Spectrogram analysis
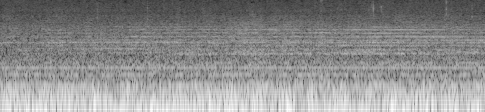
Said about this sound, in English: A din of screaming and car horns fills the streets of Astoria, Queens.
